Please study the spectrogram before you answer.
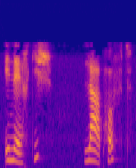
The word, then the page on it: energisch, läbhàft: Bas-Rhin; Herrlisheim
